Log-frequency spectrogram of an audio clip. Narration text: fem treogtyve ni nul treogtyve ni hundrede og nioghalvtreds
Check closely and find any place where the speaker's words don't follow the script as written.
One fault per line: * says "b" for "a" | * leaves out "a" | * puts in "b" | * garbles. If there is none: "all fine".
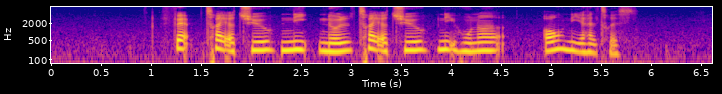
all fine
